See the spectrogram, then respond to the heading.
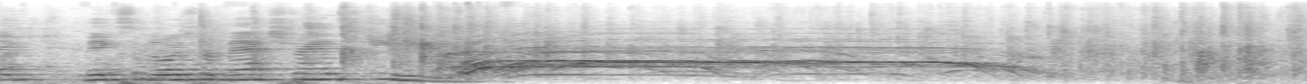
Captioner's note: applause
